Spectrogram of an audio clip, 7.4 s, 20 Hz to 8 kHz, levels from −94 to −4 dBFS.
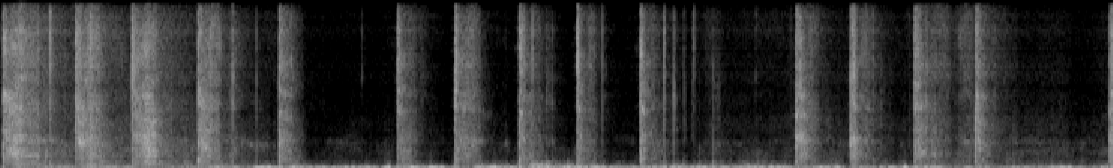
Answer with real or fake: fake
